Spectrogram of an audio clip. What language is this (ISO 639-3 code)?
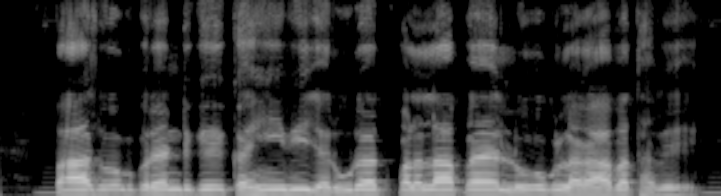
bho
